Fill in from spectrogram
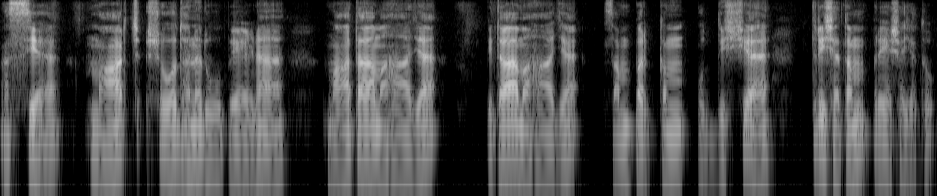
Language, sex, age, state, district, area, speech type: Sanskrit, male, 18-30, Karnataka, Chikkamagaluru, urban, read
